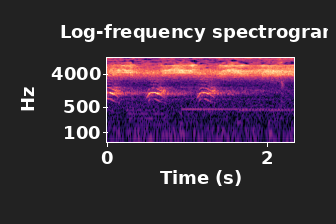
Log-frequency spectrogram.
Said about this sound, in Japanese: だよねとカラスが言っておりますがカラスさんたちって個体認識できるんですよ人間のこと顔だか匂いだか寸法だかなんだか分かりませんが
